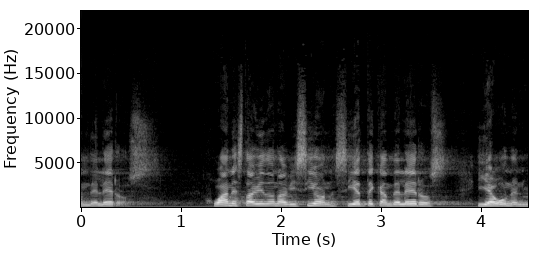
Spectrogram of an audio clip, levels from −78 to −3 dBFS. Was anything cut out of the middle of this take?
no; 0 cuts

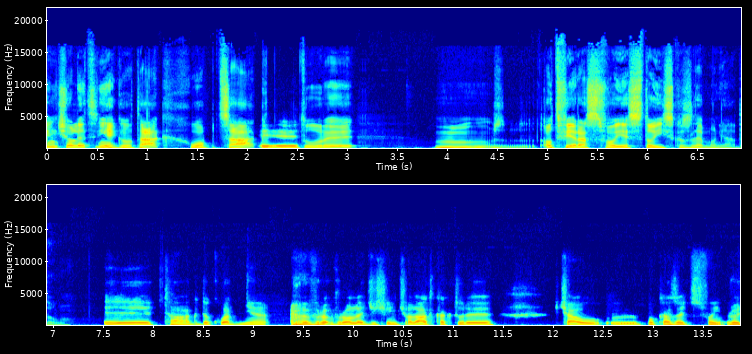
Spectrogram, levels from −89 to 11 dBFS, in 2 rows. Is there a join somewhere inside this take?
no; 0 cuts

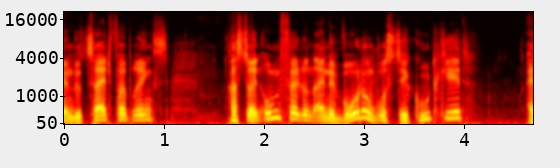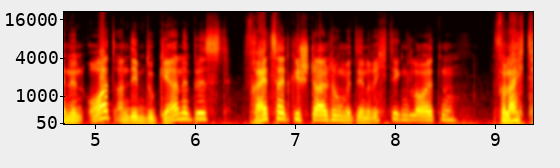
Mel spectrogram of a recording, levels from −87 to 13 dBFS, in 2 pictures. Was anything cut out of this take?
yes; 1 cut; at 6.4 s

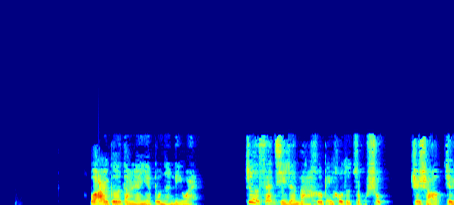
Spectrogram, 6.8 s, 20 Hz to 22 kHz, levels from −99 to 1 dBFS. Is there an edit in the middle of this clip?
yes; 1 cut; at 3.6 s

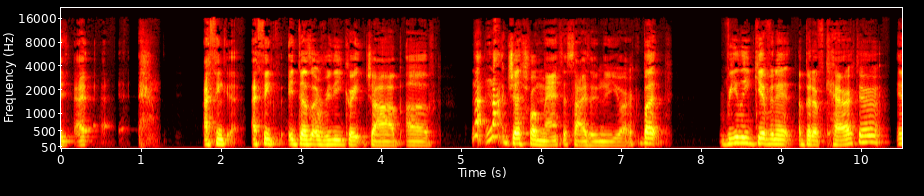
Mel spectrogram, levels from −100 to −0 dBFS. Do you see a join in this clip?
no; 0 cuts

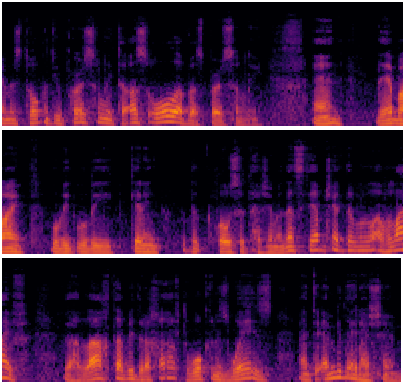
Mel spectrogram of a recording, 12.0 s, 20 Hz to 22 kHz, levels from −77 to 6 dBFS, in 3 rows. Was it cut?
no; 0 cuts

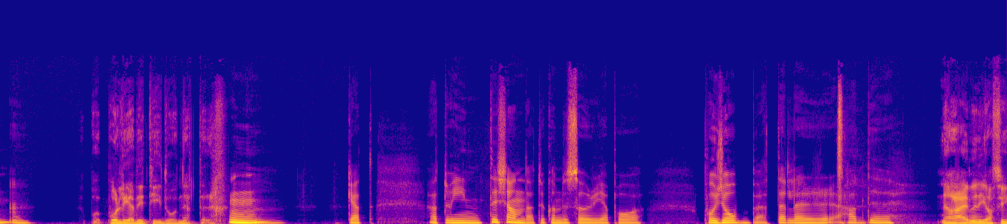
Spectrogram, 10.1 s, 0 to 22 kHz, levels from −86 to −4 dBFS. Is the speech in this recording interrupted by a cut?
yes; 1 cut; at 3.5 s

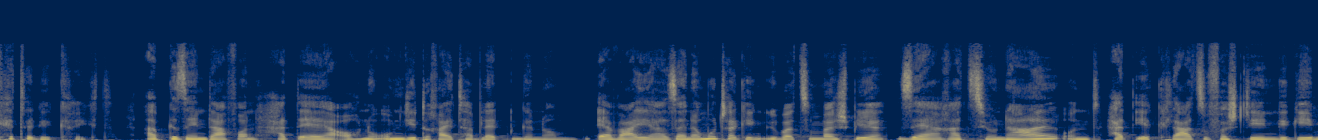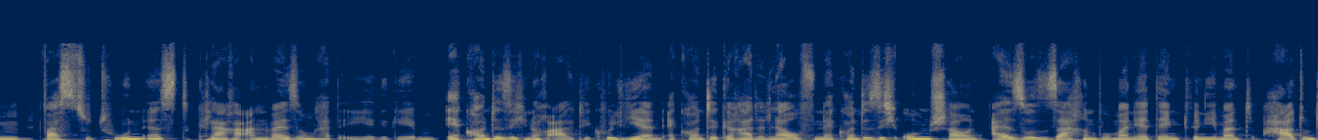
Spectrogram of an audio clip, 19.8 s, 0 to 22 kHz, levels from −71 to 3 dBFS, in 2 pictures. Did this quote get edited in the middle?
yes; 1 cut; at 4.4 s

